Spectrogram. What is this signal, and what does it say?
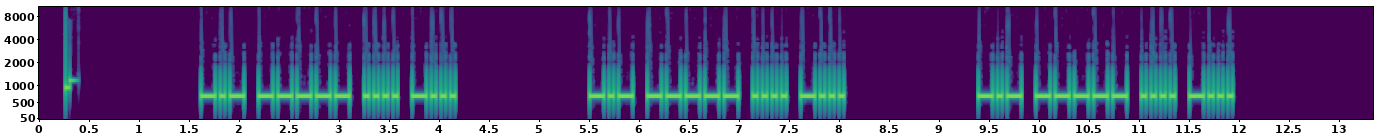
Morse code, heard as a keyed tone, about 25 wpm, 700 Hz. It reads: K0HB K0HB K0HB
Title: Easy Call Signs Repeated 3x - 25wpm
